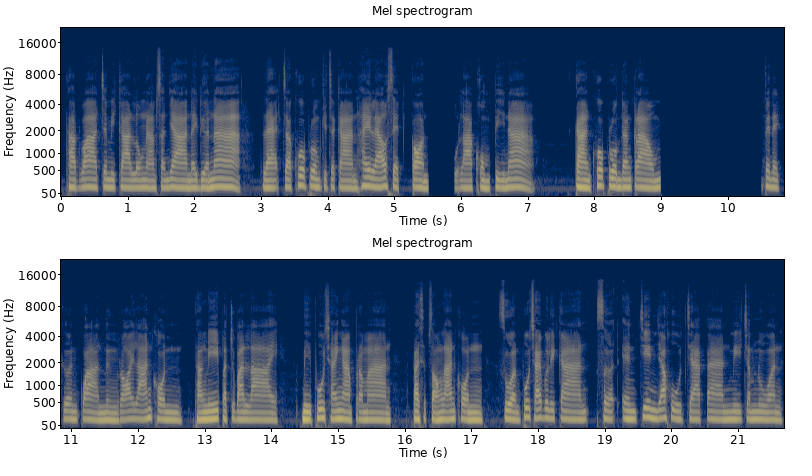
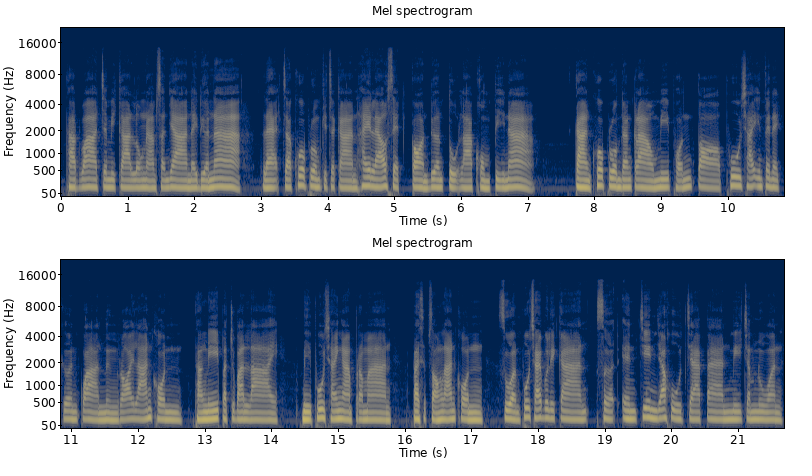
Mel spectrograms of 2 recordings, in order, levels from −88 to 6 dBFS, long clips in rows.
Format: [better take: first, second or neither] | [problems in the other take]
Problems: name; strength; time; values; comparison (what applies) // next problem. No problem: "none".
second | audio cutting out; at 5.5 s and at 9 s for 1.5 s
